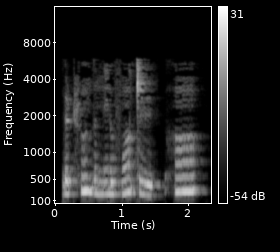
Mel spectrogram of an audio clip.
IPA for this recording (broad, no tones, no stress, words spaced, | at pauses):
ɾɵʈ͡ʂʰũd̪ɐ n̪ĩɾufõǀʉ | hõ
